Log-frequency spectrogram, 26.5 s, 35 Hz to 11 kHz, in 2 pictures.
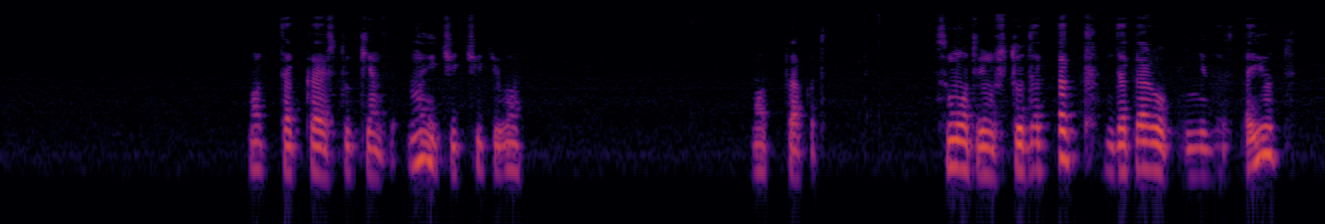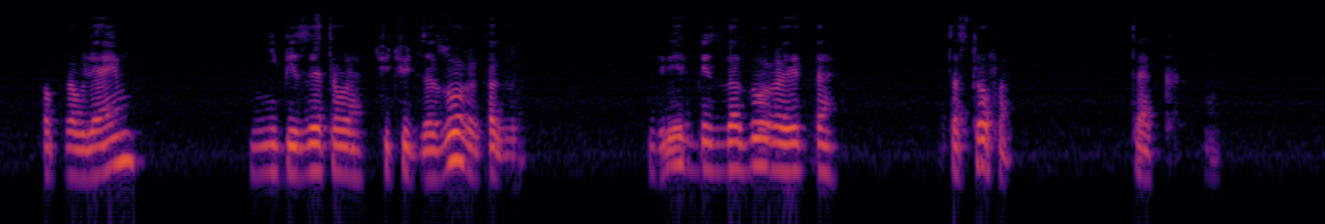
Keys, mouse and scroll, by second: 2.3 middle click, 3.9 click, 7.4 middle click, 8.8 click, 10.3-11.5 scroll up 2, 11.5 click, 17.2 shift+middle click, 18.0 middle click, 20.5 click, 23.8 middle click, 25.1 click.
